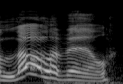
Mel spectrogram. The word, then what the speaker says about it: Louisville: I'd even say that the O in Louisville is silent too most in the area say something akin to Lille as quickly as possible or is it or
